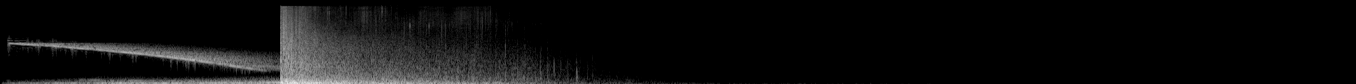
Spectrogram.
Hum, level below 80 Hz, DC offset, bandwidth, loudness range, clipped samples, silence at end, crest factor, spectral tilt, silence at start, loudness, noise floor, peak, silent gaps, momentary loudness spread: none; -28 dBFS; under 0.1%; 16 kHz; 18 LU; under 0.1%; 7.2 s; 24 dB; -5 dB/octave; 0.1 s; -22 LUFS; -87 dBFS; 0 dBFS; none; 21 LU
